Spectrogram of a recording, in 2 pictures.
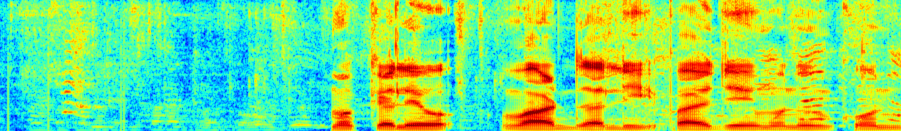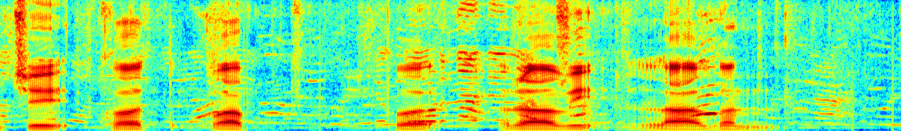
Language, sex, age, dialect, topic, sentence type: Marathi, male, 25-30, Varhadi, agriculture, question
